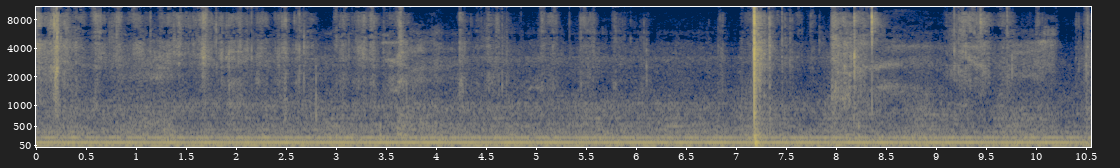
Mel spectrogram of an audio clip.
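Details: A quiet indoor room hum carries soft rustling, faint murmuring and a single sharp tap midway.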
